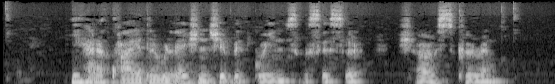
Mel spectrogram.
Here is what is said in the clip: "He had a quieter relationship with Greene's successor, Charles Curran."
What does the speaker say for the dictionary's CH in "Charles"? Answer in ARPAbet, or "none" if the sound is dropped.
SH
